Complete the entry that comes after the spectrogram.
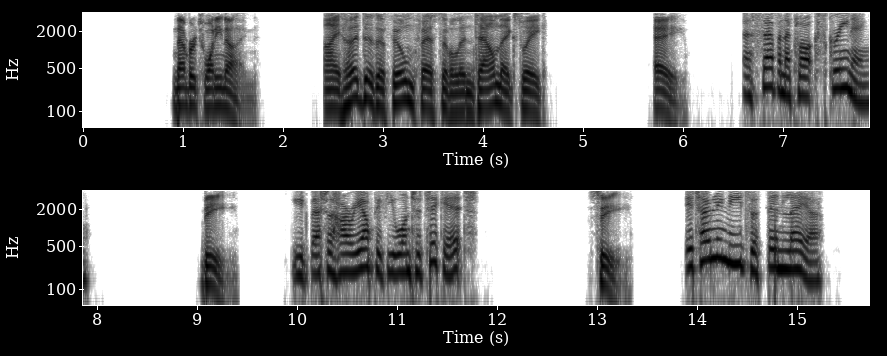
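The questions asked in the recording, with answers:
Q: I heard there's a film festival in town next week.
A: B: You'd better hurry up if you want a ticket.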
